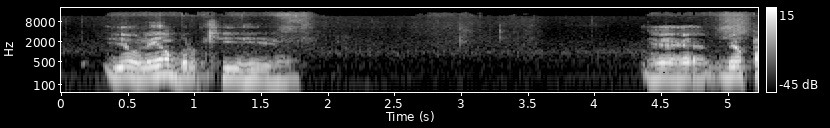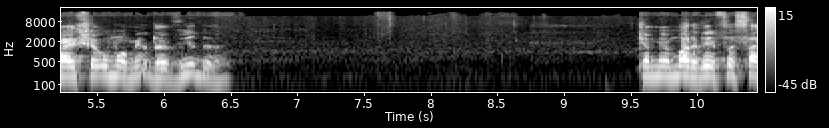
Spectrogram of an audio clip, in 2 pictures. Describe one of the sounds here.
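A middle-aged man speaks slowly and emotionally, close by.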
